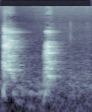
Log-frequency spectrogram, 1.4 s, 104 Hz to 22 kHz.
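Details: Two-month-old red male Toy Poodle puppy named Munro, born December 11, lively and energetic, kept at a puppy house in Machiya, Arakawa, Tokyo; two sharp, bright barks about half a second apart in a quiet indoor room.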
